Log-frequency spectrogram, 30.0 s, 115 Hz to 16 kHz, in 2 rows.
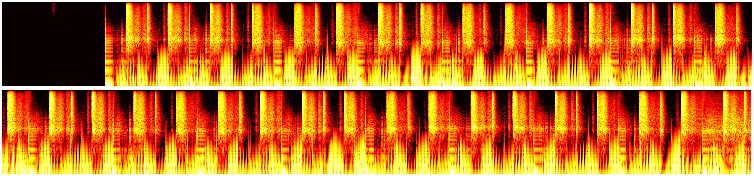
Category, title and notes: Music > Multiple instruments
clockwise works- BUMP 3
1-shot-improvisation with digital rhythm (Casio PT-31 synth+Zoom 9030 multieffect) and synthbass (Roland Juno-106) played live with no quantization..recorded and mixed with Ableton 11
